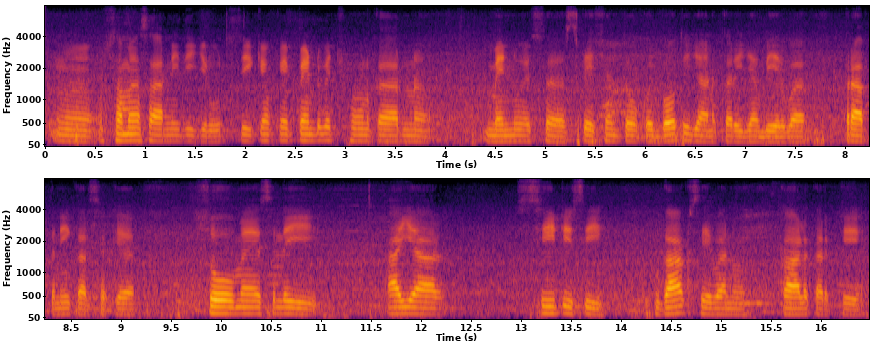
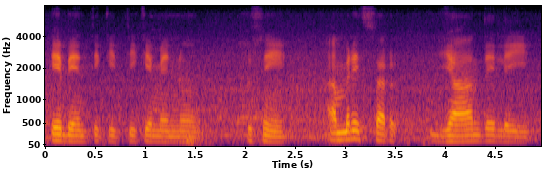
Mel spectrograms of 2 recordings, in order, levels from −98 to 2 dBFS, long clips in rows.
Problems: constant background noise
